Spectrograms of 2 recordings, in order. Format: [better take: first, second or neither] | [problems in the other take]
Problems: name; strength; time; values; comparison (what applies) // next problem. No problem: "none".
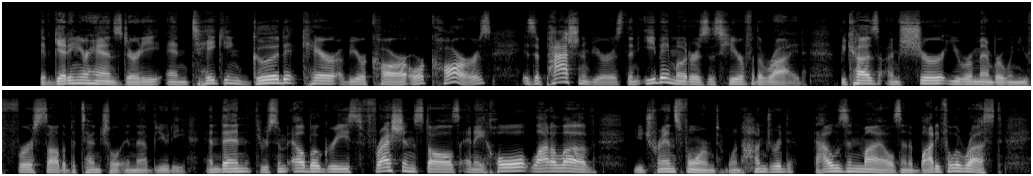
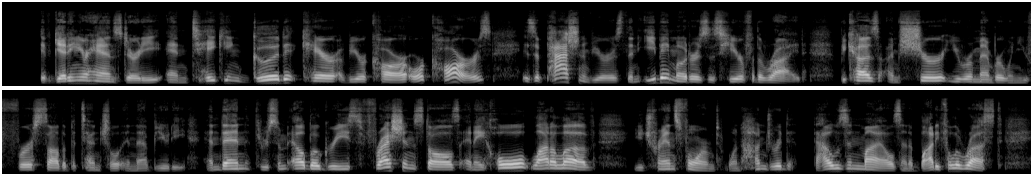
first | thin; somewhat; fading below 300 Hz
